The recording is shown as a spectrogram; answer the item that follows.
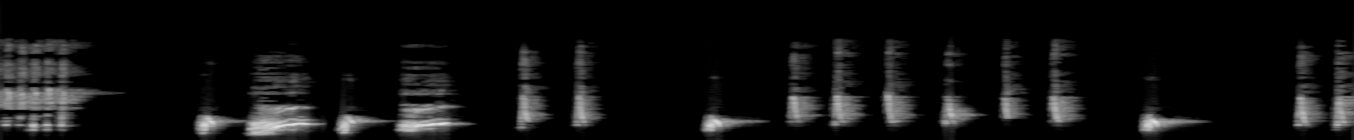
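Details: Light-vented bulbul singing a varied fill recording meant to train other songbirds: rough, harsh chattering notes and upslurred whistles, followed by a string of short high sharp ticks at uneven intervals. Clean recording.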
